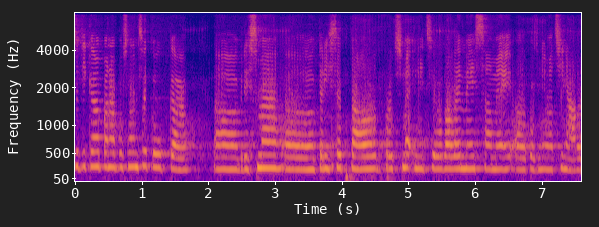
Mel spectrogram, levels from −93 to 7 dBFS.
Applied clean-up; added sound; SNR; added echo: neural separator model SepFormer DNS4.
